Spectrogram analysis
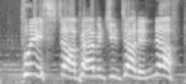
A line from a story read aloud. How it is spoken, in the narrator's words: Poser whimpered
